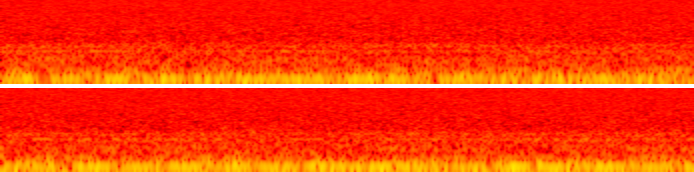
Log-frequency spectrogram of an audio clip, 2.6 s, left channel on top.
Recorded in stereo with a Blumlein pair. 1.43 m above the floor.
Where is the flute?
I don't hear a flute.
